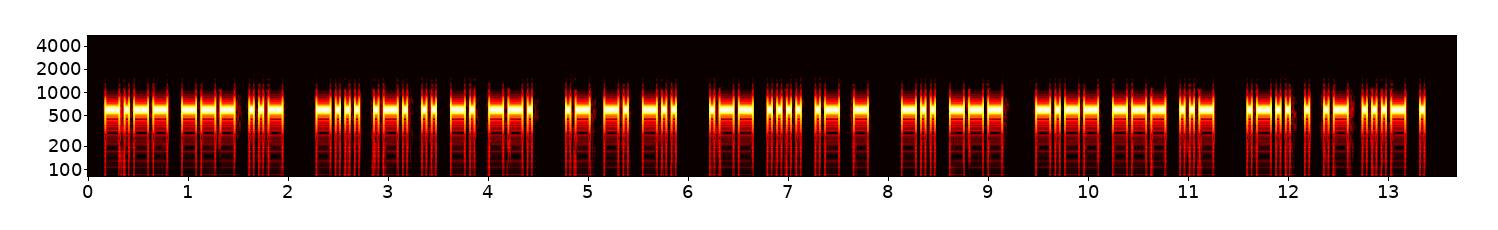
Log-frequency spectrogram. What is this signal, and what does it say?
Morse code, heard as a keyed tone, about 25 wpm, 600 Hz. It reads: YOU BRING AND WHAT DO YOU LEAVE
